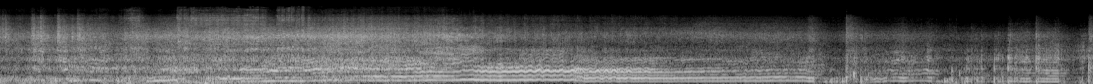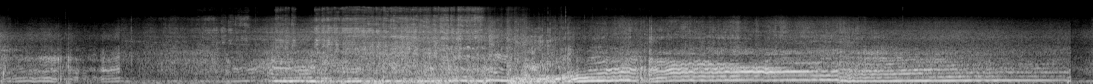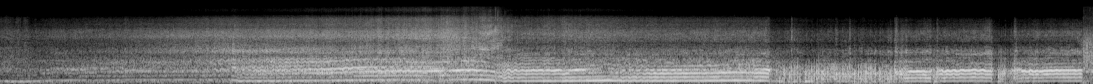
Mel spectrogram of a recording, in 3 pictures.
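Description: Rally cars driven flat out on a dirt stage, engines climbing through the revs and stepping down at each upshift, over and over. The engine noise swells and fades with several passes, with a brief drop just after the middle.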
